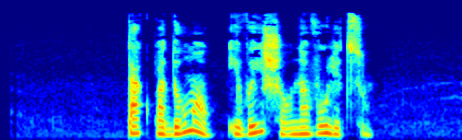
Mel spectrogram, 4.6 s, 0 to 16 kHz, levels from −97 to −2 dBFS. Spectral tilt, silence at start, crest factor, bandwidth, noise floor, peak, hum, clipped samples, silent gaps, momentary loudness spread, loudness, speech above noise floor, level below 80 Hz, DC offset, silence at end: -4.5 dB/octave; 1.3 s; 22 dB; 11.5 kHz; -72 dBFS; -6 dBFS; none; under 0.1%; none; 8 LU; -25 LUFS; 47 dB; -72 dBFS; under 0.1%; 0.9 s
